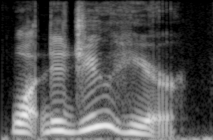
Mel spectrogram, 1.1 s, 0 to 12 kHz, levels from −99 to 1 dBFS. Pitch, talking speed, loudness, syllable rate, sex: 230 Hz, 225 wpm, -16 LUFS, 4.6 syllables/s, female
